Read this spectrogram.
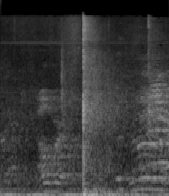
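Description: A volleyball is struck with a sharp smack in a large echoing gym.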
